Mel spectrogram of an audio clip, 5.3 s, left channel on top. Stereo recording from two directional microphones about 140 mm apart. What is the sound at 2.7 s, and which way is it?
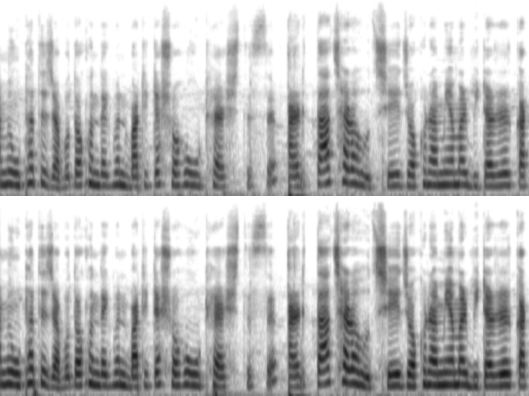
A woman's voice, 25° right (ahead or behind).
